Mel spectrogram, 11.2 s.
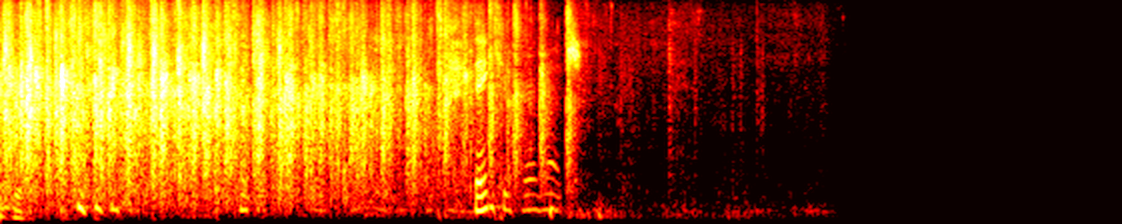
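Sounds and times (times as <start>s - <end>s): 
laughter: 0.0s - 1.5s
audience applause: 0.0s - 5.8s
speech: 4.8s - 5.7s.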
